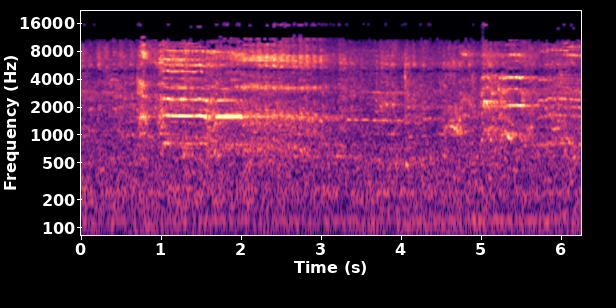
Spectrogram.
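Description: A rooster crowing: one long crow of about two seconds starting about a second in, with a fainter call near the end.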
